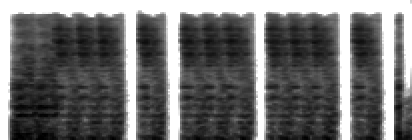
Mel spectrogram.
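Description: Heavily distorted, harsh effects-processed audio, chopped into loud fragments by abrupt silent gaps several times over.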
